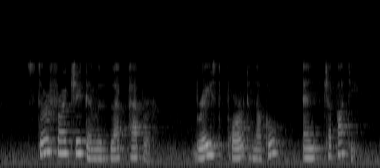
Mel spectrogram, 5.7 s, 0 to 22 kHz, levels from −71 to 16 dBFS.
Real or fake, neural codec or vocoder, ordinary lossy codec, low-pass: real; none; none; 5.4 kHz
